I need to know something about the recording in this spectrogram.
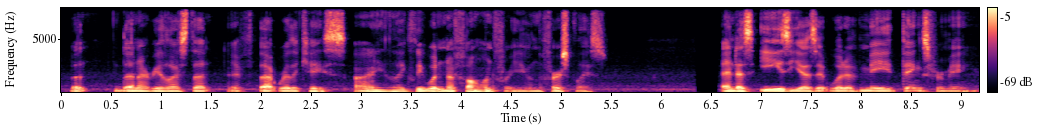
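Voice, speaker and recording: A man acts out a smitten, dangerous male assassin in a romantic audio roleplay. The voice is low and creaky, measured and formal, confiding in the listener with calm pride that is both menacing and tender. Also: a little hiss or hum.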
